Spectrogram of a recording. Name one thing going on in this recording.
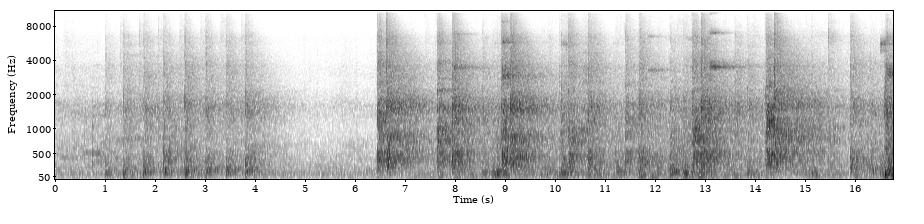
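A squash ball smacks against racquets and walls with a sharp echo in a large hard-walled court.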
